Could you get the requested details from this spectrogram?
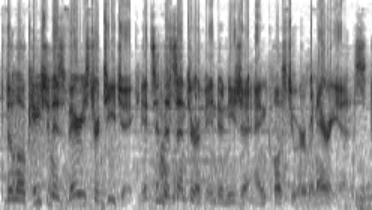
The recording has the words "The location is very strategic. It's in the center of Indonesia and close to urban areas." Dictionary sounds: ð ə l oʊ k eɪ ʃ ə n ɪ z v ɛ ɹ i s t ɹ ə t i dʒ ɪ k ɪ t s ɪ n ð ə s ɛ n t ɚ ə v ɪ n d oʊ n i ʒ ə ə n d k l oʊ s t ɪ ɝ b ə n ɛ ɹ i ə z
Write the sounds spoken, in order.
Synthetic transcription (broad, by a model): ð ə l oʊ k eɪ ʃ ə n ɪ z v ɛ ɹ i s t ɹ ə t i dʒ ɪ k ɪ t s ɪ n ð ə s ɛ n t ɚ ə v ɪ n d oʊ n i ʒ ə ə n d k l oʊ s t ɪ ɝ b ə n ɛ ɹ i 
